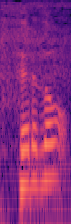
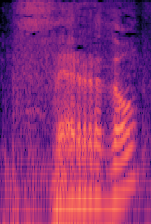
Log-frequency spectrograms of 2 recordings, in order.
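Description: First: The word is said plainly, without extra force. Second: The word is said with heavy, drawn-out emphasis. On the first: "porque decir cerdo, pues bien" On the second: "se te llena la boca"

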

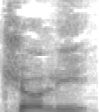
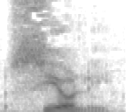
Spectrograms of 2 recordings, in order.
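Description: First: The name starts with a ch sound. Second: The name starts with an s sound. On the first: The speaker calls it right. "Es Choli" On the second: The speaker calls it wrong. "Hemos dicho Scioli"

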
